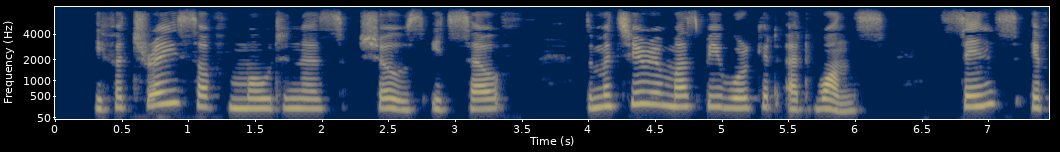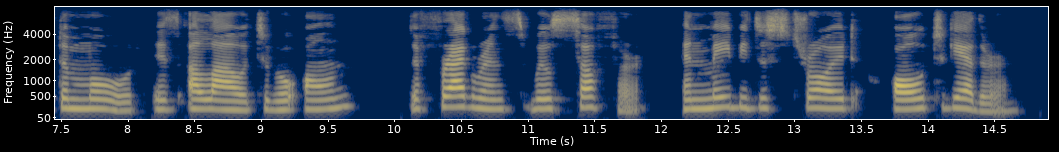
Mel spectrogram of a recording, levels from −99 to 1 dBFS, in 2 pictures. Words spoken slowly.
Yes: slow, 130 wpm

